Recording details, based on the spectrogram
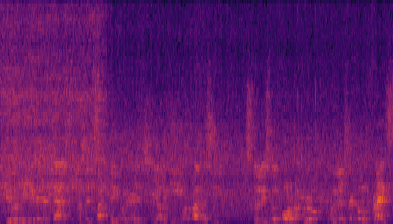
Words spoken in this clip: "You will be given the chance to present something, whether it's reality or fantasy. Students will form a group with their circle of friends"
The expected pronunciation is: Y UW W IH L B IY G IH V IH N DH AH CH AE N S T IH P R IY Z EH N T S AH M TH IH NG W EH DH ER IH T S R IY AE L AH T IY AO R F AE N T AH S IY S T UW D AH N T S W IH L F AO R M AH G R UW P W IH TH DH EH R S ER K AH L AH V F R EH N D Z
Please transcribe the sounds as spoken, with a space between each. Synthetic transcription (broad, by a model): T W IH L B IY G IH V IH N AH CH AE S T IH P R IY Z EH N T S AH M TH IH NG W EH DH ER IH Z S R IY AE L AH T IY AO R F AE N T AH S IY S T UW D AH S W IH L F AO R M AH G R UW P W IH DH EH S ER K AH L AH V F R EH N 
